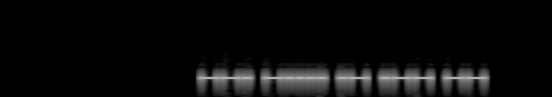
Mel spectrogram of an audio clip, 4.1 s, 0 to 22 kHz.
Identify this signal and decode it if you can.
Morse code, heard as a keyed tone, about 32 wpm, 700 Hz. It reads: G6AWM
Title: DXCC-100 Call Signs - 5 Characters - 30wpm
